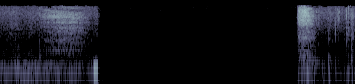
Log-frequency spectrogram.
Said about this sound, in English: That's me sneezing. Did you get that over the air?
